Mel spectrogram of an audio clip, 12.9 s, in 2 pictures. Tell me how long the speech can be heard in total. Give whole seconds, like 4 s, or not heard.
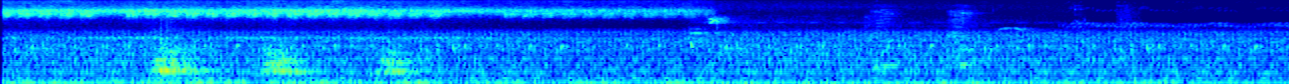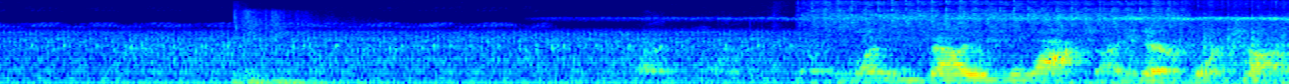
2 s.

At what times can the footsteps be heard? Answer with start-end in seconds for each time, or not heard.
not heard.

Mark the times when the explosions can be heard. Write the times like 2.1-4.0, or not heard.
7.6-8.4.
